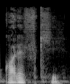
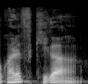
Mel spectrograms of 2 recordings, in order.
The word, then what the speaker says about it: 과레스키: 저자가 조반니노 과레스키. 이거 진짜 어렵다. 조반니노 과레스키, 뭐 조반니노 과레스키 뭐 이렇게 발음을 하더라고요.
